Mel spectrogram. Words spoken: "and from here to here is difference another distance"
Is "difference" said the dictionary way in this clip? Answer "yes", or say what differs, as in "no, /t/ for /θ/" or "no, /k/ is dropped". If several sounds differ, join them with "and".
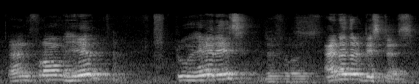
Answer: no, /s/ is dropped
